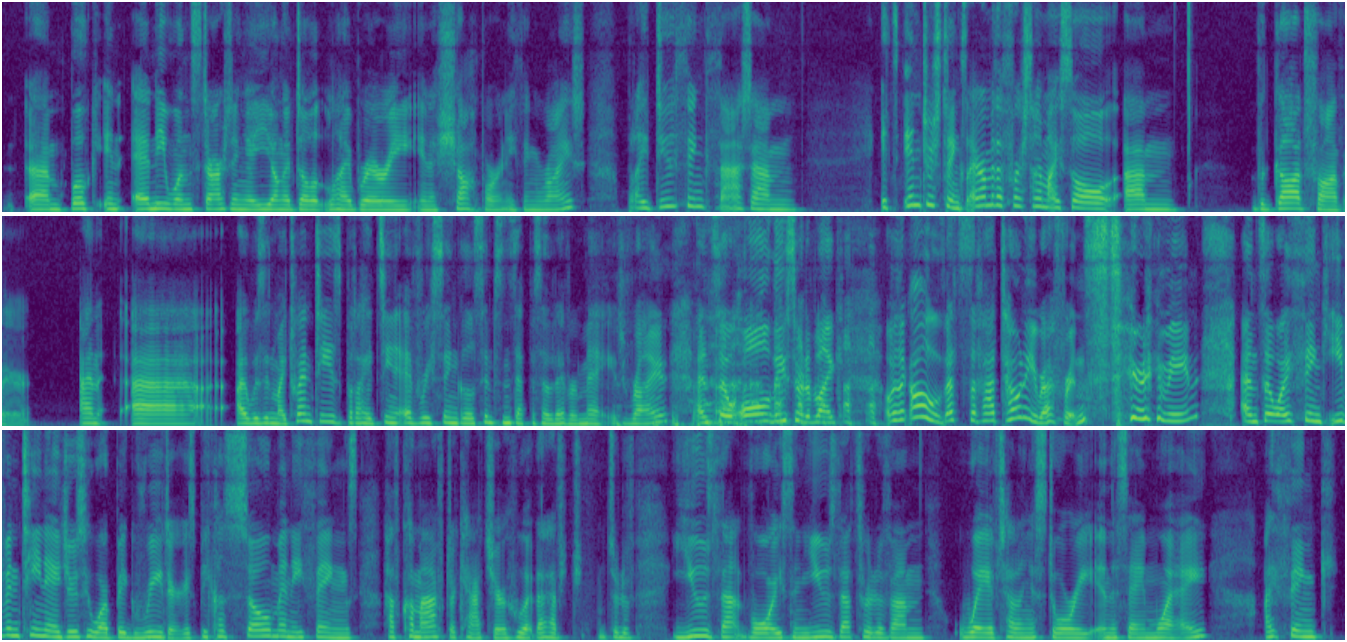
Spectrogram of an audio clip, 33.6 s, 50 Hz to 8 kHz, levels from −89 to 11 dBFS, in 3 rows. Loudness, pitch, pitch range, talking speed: -17 LUFS, 190 Hz, 170-230 Hz, 210 wpm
